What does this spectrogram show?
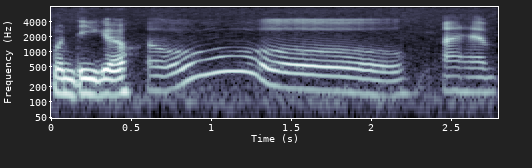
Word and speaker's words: wendigo: Beast there's that dude you mean the windigo as pronounced when Diego oh I am pronouncing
